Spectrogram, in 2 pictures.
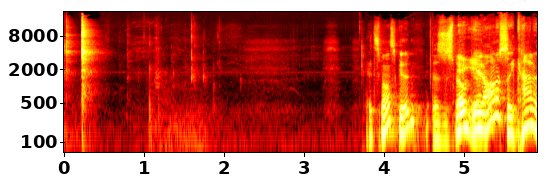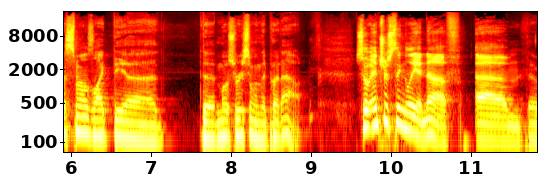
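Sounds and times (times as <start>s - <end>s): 
Strawberry Blast flavoured energy drink can cracked open: 0.0s - 0.6s
speech: 3.8s - 11.8s.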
